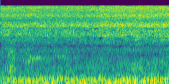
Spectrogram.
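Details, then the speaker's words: Oilless low-noise air compressor, motor off: faint steady hiss of air escaping at the aluminium-alloy coupler fitting, cracked from overtightening while replacing the coupler; switch assembly needs replacing. "Is it damaged? Air is leaking from this part now"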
